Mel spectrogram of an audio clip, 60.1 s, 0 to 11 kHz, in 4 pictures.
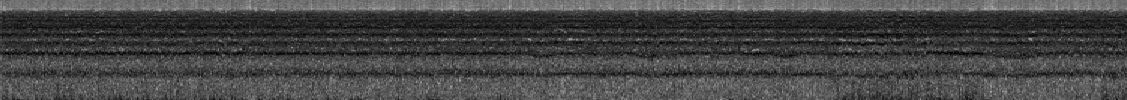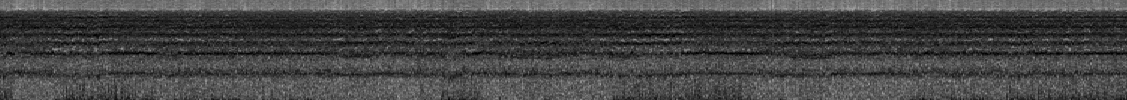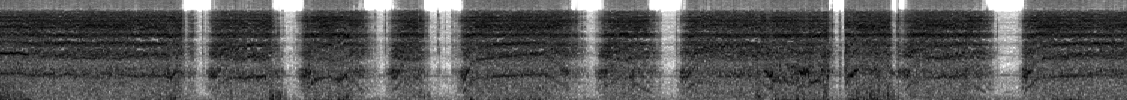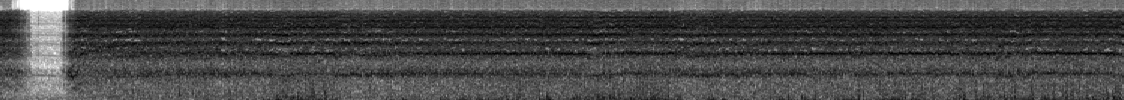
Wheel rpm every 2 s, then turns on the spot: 230, 230, 230, 230, 230, 220, 220, 230, 230, 230, 220, 220, 230, 230, 220, 210, 110, 70, 130, 110, 120, 100, 110, 200, 220, 230, 230, 230, 230, 230.
none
